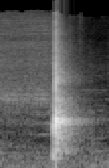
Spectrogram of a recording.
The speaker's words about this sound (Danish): Nej, det, nej, nej, oh, vi stiller den bare. Jo, det, det må man godt med en bordbom, for fanden.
